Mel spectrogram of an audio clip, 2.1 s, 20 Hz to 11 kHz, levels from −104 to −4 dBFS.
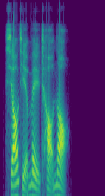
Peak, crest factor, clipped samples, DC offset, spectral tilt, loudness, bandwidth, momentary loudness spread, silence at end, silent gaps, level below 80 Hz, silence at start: -2 dBFS; 20 dB; under 0.1%; under 0.1%; -3 dB/octave; -20 LUFS; 11 kHz; 7 LU; 0.8 s; none; -58 dBFS; 0.15 s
